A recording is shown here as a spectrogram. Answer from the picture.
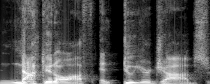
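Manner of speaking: put-on frustrated, fed-up sergeant voice. Acting out a sergeant scolding cops who won't do their job: imitating a frustrated sergeant. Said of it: "I can feel the frustration of this, this sergeant".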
